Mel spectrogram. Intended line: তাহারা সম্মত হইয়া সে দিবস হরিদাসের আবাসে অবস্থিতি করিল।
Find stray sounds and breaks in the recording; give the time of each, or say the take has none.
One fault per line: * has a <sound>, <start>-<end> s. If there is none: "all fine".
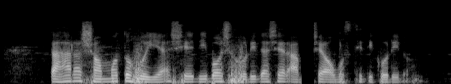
* has a dropout, 3.0-3.1 s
